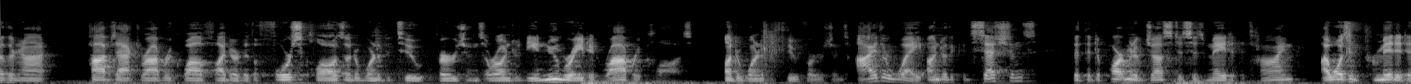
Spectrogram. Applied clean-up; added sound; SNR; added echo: neural mask model DeepFilterNet 3.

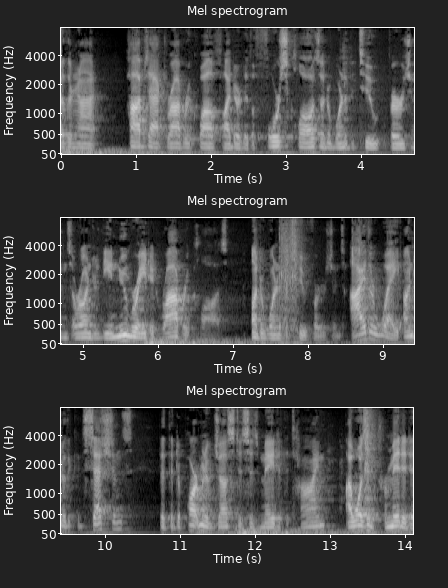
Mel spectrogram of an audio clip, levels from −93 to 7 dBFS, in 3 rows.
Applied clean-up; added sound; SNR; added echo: none; Boom; 18 dB; none.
